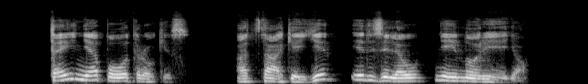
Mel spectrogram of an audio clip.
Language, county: Lithuanian, Utena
